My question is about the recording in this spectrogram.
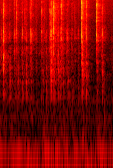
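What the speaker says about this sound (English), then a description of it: "how are you typing so quickly? I just use the native VS Code shortcuts on my keyboard" Rapid typing on a computer keyboard while coding in VS Code, a dense quiet stream of keystroke clicks with a few sharper, louder taps, steady throughout with no talking.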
